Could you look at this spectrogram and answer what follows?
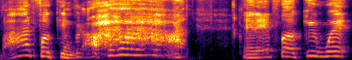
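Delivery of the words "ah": high, drawn-out "Ah!"; imitating a loud man's cry; loud imitated yell. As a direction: let out a long mock holler. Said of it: "he's loud".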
